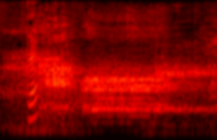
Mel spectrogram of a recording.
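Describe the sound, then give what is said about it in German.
Sheep bleating, a few overlapping wavering bleats from a group of ewes with their lambs around a shepherdess, one higher call rising over a longer, steady bleat, with faint flock noise underneath. “Sie steht in einer Gruppe Mutterschafe mit ihren Lämmern”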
